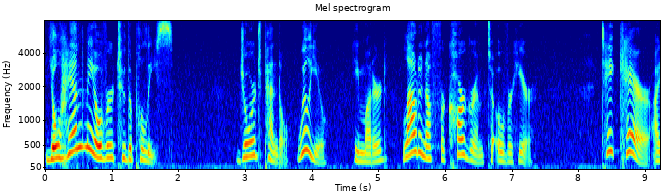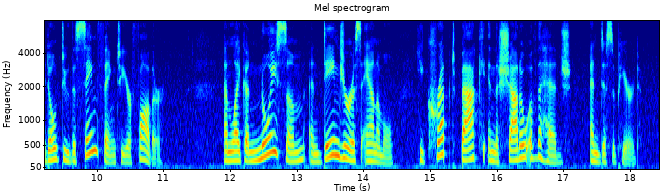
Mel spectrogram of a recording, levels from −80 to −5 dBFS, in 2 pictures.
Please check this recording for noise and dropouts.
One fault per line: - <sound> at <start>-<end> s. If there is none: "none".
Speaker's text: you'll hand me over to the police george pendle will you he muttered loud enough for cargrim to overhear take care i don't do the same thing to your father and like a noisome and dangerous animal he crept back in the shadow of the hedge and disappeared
none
